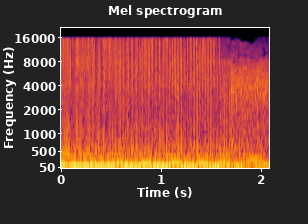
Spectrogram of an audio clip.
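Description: Electronic dance music transition effect: a deep bass note held under a loud hiss of noise, with falling tones sweeping down. The highest part of the hiss drops away near the end.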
